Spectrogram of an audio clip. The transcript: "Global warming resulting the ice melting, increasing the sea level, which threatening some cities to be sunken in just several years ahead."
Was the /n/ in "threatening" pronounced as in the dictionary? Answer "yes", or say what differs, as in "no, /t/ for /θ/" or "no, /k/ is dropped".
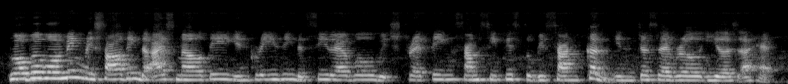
no, /n/ is dropped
